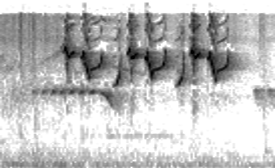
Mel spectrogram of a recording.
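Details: Java sparrow singing actively, used to provoke other birds into singing: a quick run of about eight high, downslurred chirping notes over a thin steady whistle, ending in a short faint tone.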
